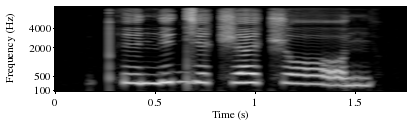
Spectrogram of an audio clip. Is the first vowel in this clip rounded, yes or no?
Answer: no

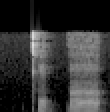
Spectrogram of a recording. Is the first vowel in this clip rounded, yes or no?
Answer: no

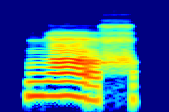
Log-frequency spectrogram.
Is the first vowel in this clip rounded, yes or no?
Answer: yes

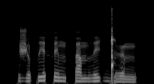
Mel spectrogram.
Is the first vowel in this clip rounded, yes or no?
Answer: yes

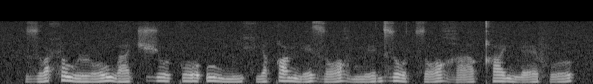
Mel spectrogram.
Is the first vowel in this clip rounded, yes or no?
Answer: yes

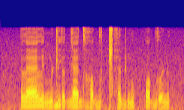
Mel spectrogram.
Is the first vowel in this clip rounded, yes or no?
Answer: no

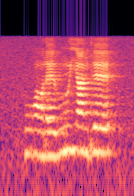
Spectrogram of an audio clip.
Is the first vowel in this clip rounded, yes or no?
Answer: yes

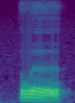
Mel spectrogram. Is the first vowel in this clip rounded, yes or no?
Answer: no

